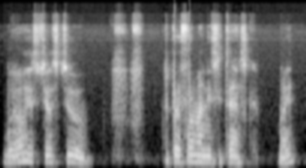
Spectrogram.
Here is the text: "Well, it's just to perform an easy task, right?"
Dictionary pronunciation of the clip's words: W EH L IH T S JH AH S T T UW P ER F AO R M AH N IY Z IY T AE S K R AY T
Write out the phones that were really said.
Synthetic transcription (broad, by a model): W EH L IH T S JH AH S T T UW P ER F AO R M AH N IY S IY T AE S K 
